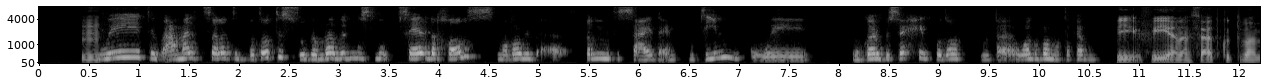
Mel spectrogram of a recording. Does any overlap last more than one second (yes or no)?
no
